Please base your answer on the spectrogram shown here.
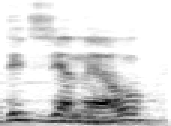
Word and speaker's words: Ticianelli: Na realidade a pronúncia era Tizianelli, mas já foi aportuguesado para Cianelli.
